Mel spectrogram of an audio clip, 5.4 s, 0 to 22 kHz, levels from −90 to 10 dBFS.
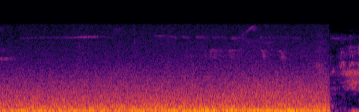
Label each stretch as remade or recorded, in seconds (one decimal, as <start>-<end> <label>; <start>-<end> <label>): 0.0-1.3 recorded; 1.3-4.5 remade; 4.5-5.4 recorded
